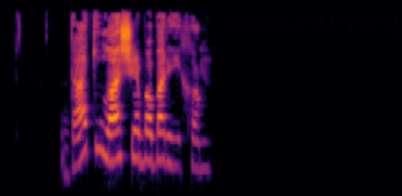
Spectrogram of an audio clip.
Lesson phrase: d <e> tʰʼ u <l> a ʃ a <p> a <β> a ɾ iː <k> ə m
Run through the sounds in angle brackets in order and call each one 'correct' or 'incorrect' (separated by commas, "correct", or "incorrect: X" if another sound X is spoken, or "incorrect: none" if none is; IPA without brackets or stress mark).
incorrect: a, correct, incorrect: b, incorrect: b, incorrect: x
